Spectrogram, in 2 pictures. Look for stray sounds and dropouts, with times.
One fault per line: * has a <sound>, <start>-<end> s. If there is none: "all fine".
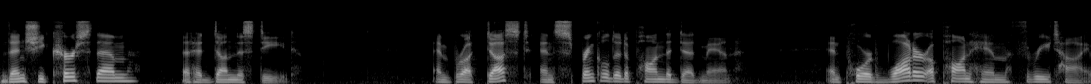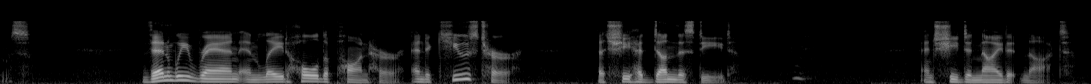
* has a sigh, 18.7-19.5 s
